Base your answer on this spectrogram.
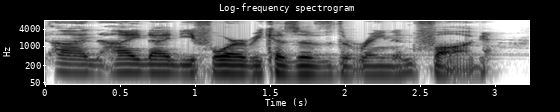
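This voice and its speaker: A man's voice over background music. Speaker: sports podcast host. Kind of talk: casual sports talk show. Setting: live-streamed show. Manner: frequent throat clearing.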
